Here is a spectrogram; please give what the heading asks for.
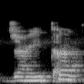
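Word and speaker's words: Jeita: Jaita, you said it right.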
